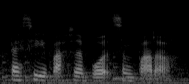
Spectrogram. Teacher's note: Butter, okay, she's got flapping. The double T flapped. like Americans do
